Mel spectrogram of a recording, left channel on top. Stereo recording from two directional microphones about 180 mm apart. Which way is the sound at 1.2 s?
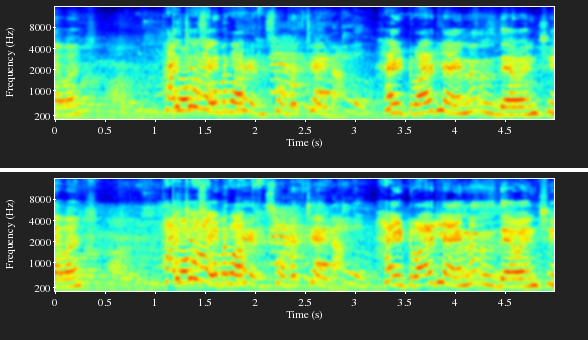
15° left (ahead or behind).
